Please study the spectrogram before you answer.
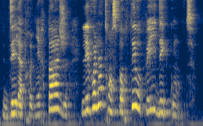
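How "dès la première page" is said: usual speaking voice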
